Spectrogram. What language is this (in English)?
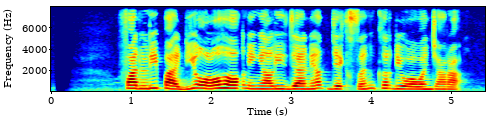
Sundanese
